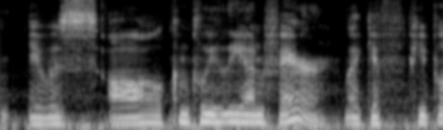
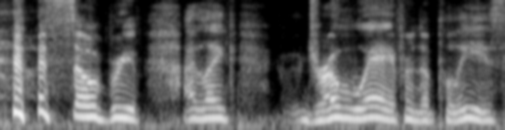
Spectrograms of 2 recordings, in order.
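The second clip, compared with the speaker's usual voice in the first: much higher and louder, laughing through the words; laughing disbelief; 10 semitones higher, 7 dB louder than usual. Real, not acted. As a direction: giggle through the memory in disbelief. Laughing while recalling the chase.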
